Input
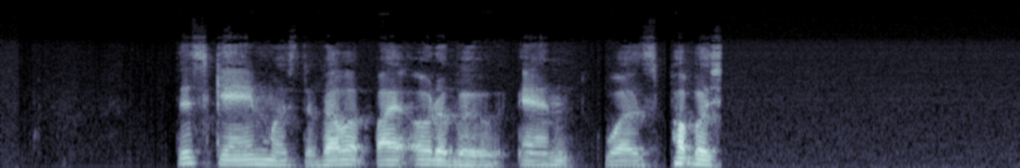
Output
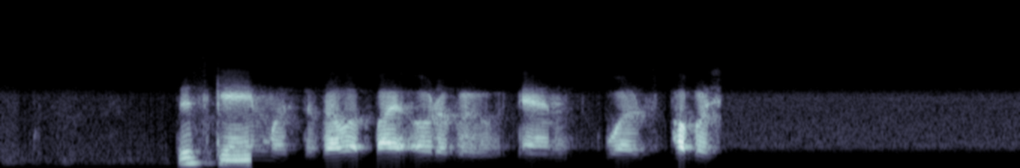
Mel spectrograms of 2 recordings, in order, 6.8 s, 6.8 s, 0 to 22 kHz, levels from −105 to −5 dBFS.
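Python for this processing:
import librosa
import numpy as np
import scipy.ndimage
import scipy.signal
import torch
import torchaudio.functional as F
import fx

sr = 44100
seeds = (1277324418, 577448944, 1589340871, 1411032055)

y = fx.cheby1_bandpass(x, sr, low_hz=fx.steps((0.0, 140.0), (1.65, 510.0)), high_hz=2100.0, order=5)
y = y * librosa.db_to_amplitude(3.0)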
